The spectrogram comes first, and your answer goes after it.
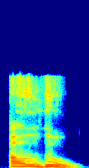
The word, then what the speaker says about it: although: although it was late although bacanya alzo alzo Heeh alzo ghnya itu enggak dibaca g-nya silent ya Oke jadi although although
